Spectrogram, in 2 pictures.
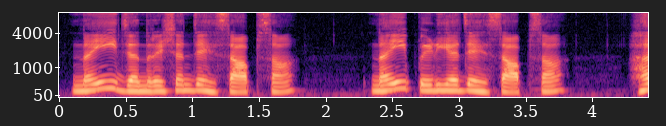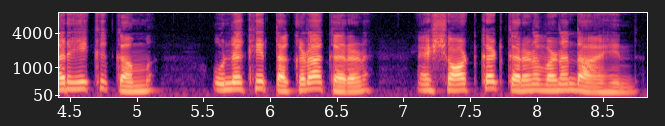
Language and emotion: Sindhi, neutral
